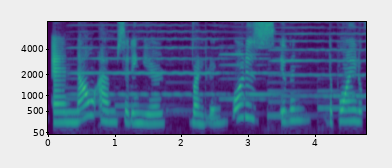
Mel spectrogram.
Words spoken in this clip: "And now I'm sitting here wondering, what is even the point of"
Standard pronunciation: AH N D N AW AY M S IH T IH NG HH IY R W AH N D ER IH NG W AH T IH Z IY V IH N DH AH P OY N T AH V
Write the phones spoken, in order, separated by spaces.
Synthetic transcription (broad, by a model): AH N N AW AY M S IH T IH NG HH IY R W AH N D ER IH NG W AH T IH Z IY V IH N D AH P OY N T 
